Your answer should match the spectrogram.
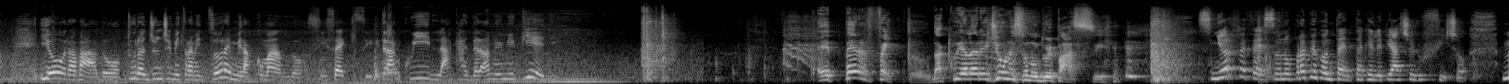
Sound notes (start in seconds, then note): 6.3 door opens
